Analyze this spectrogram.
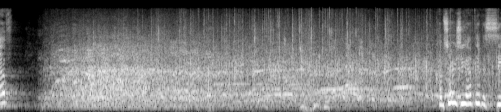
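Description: A large audience laughs loudly in an echoing hall.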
